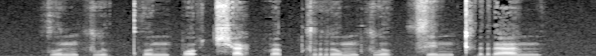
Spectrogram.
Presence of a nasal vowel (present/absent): absent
